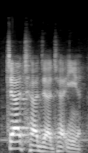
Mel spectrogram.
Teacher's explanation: च वर्ग का जो है उच्चारण स्थान किससे होता है? तालु से होता है।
